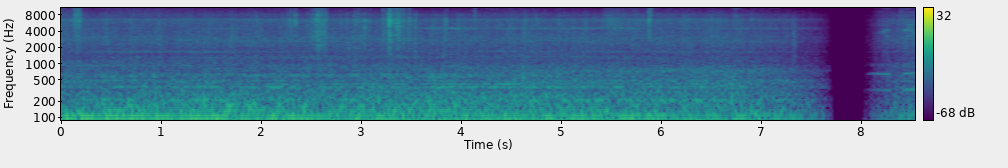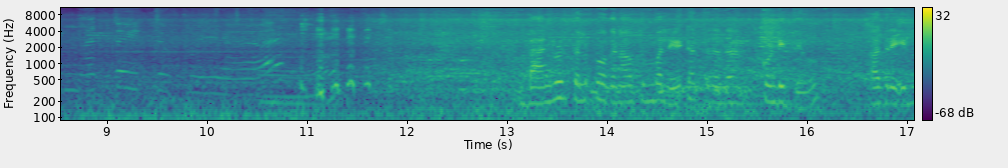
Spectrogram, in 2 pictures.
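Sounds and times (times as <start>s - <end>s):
train rumbling: 0.0s - 17.0s.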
